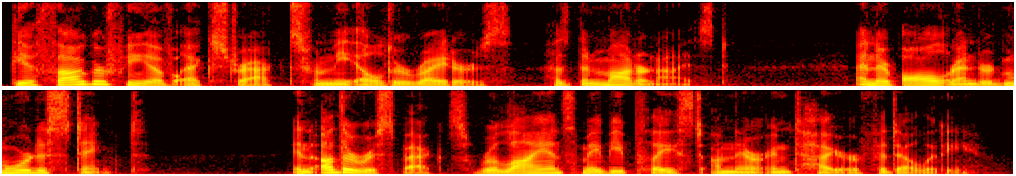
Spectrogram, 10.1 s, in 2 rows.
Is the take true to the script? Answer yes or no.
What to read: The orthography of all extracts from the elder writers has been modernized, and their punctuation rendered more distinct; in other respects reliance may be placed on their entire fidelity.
no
